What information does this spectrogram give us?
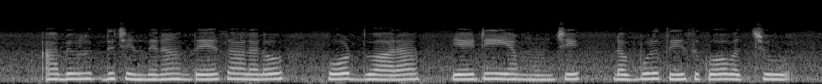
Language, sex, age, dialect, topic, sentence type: Telugu, female, 18-24, Utterandhra, banking, statement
